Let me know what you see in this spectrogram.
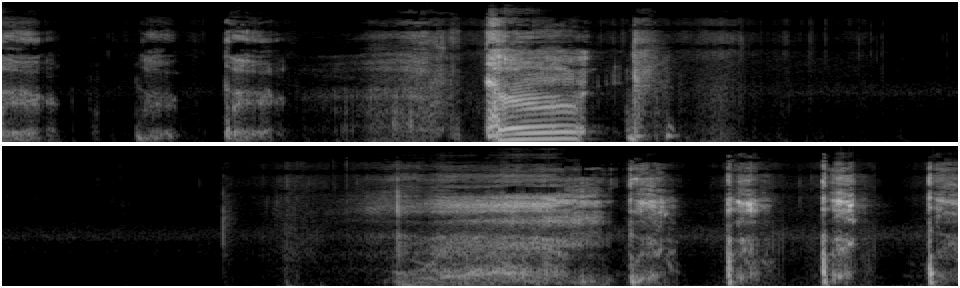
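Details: Persistent cough of a few months in an adult, diagnosed as pneumonia and since recovered: repeated short coughs and throat clearing.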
